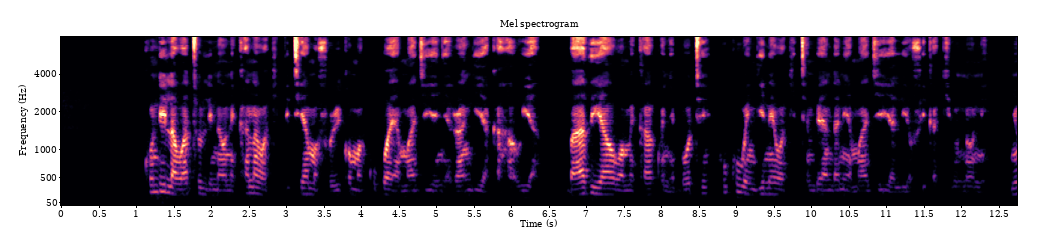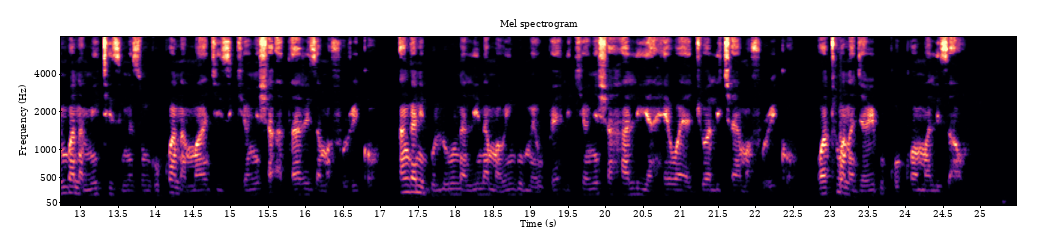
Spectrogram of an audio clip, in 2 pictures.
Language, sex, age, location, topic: Swahili, male, 18-24, Nairobi, health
